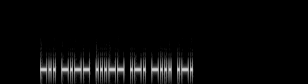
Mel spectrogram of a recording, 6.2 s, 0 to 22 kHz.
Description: Morse code, heard as a keyed tone, about 28 wpm, 700 Hz. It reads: DY3RBR
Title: DXCC-100 Call Signs - 6 Characters - Repeated 2x - 28wpm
